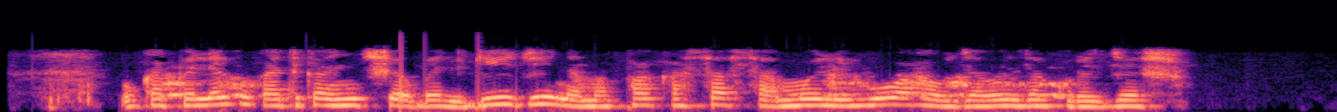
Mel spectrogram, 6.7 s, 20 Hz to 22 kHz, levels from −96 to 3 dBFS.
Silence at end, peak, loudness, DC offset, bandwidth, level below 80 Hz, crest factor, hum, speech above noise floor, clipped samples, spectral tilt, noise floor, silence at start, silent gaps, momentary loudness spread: 0.8 s; -2 dBFS; -13 LUFS; under 0.1%; 4.8 kHz; -50 dBFS; 12 dB; none; 56 dB; under 0.1%; -9 dB/octave; -69 dBFS; 0.2 s; none; 7 LU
